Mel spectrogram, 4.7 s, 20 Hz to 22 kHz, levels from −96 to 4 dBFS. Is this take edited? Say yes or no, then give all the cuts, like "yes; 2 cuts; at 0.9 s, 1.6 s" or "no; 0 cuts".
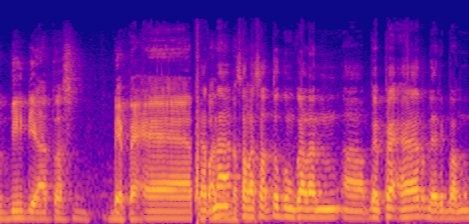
yes; 1 cut; at 1.9 s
